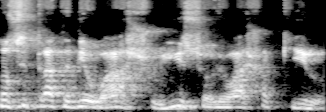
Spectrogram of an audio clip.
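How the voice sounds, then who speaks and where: Raised, projected male voice with a bright, sharp tone and audible room echo. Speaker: hairdresser and visagism teacher. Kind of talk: casual talk to camera. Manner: occasional stammer and repeated words; animated.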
